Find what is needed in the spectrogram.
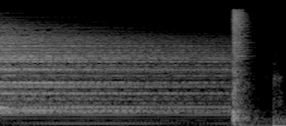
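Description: Open hi-hat cymbals, struck with a drumstick with the pedal released, ringing and slowly fading. Near the end a short click comes, and the ring stops.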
